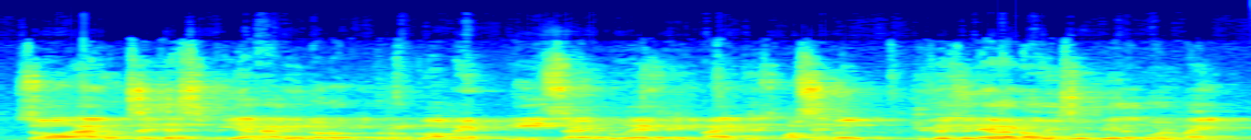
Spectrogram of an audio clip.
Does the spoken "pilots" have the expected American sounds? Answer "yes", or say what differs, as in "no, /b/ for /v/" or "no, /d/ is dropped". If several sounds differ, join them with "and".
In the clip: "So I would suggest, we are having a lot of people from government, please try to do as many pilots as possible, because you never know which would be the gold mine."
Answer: no, /s/ is dropped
